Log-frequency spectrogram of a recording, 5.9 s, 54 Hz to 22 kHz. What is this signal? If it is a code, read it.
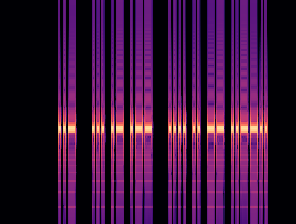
Morse code, heard as a keyed tone, about 25 wpm, 700 Hz. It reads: U SAW HIM?
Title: Sentences from Top 300 Words and Abbreviations 25wpm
